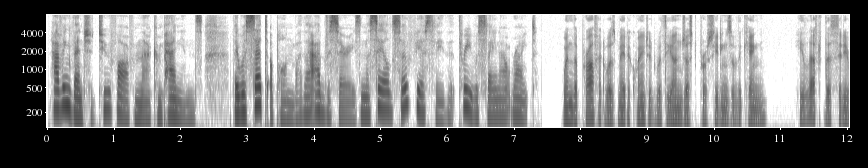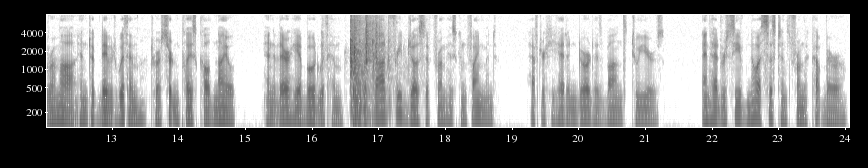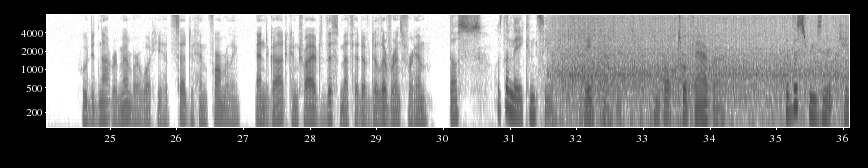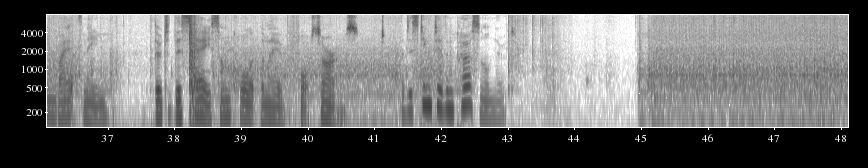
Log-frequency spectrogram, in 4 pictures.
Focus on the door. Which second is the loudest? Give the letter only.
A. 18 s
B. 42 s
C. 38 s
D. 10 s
C.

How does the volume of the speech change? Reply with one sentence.
The volume of the speech goes down, then up.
